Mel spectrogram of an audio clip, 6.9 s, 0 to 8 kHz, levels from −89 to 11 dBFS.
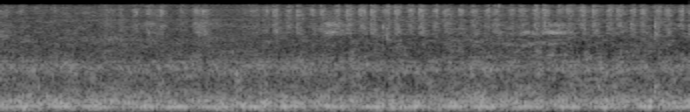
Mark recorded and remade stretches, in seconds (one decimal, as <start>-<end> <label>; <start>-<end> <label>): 0.0-1.0 recorded; 1.0-2.6 remade; 2.6-6.9 recorded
